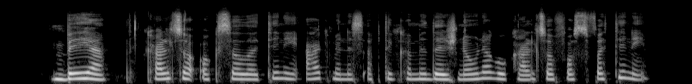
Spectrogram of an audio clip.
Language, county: Lithuanian, Vilnius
